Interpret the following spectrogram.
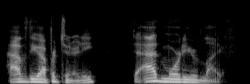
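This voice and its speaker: Male podcast host, dry close sound, mid pitch, storytelling, casual. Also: fast talker, dry recording, muffled recording. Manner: tells stories with analogies, animated retelling.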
